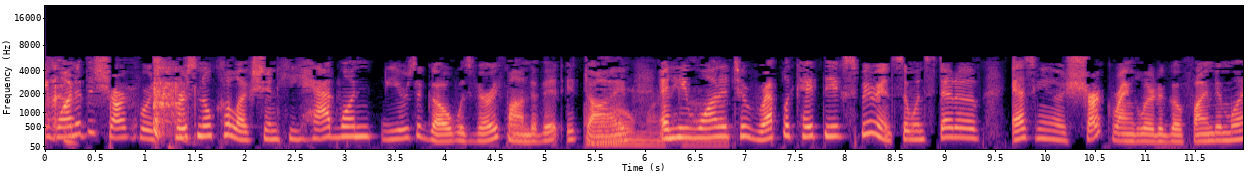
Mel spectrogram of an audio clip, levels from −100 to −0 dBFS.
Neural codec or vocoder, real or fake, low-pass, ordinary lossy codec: none; real; 7.2 kHz; MP3, 24 kbps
